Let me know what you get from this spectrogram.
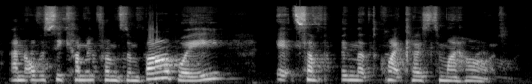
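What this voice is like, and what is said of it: Zimbabwean accent, close to British. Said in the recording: “I couldn't place the accent ... it wasn't quite a UK accent ... So Zimbabwe, that makes sense.”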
